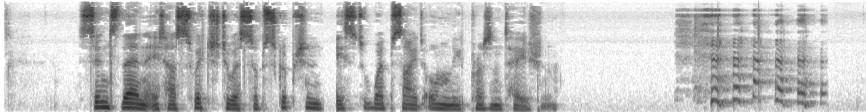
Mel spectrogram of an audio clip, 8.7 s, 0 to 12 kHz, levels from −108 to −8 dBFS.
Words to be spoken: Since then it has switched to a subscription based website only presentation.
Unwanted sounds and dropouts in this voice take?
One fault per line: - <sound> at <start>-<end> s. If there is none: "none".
- dropout at 3.2-3.4 s
- laugh at 6.7-8.3 s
